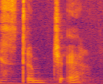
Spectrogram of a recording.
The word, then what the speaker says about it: stemche: Stemch, Remember, all the E's are always said and at the end of a word like that, it is not silent. It is always pronounced or voiced. Stemch, The I is always E.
